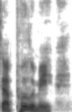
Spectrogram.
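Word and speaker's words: apulami (ἀπόλλυμι): Well, it turns out it's not apalumai, Matt. Oh, okay. – it, it, it's apulami. It's apulami. That's how it's pronounced.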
